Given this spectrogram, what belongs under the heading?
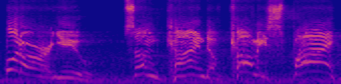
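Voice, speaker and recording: An emphatic, red-baiting American official from a cartoonish video game. The voice is extremely high for a man, forceful and cutting, leaping around in pitch. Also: sing-song, takes it slowly, slight background noise, full character voice. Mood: outraged, rallying. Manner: blustery, emphatic. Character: blustering, hot-headed anti-communist American male official.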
